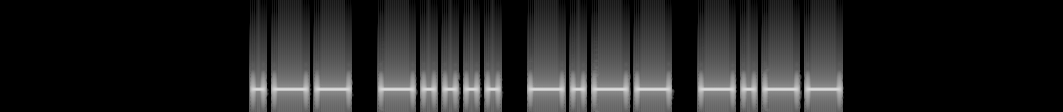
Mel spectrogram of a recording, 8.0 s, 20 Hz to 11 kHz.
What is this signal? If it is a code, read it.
Morse code, heard as a keyed tone, about 15 wpm, 700 Hz. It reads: W6YY
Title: USA Call Signs - 4 Characters - Repeated 2x - 15wpm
